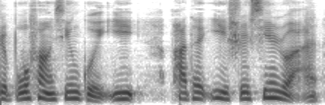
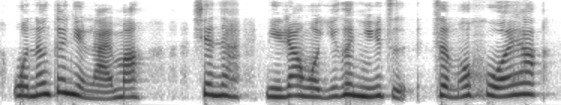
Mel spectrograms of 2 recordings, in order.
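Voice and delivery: put-on higher, whiny girlish voice begging her big brother; tearful young woman pleading; 6 semitones higher, 4 dB louder than usual. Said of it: "柳儿正哭哭啼啼地看着鬼医".

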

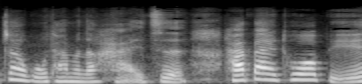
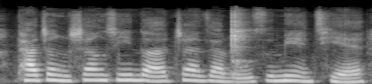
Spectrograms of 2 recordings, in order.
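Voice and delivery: ordinary delivery, nothing marked

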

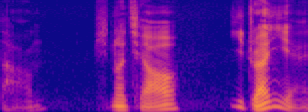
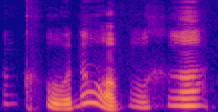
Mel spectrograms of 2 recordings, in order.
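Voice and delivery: put-on much higher, whiny little boy; puppet boy voice; 12 semitones higher than usual. A narrator's reading. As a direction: sulk like a spoiled child refusing medicine. Pinocchio voiced in story.

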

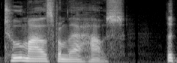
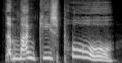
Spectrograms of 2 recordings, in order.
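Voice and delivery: high, slow, urgent naming; insistent; 12 semitones higher, slower than usual. A narrator's reading. Wife tells husband what she wants, insistent. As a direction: stretch it out with eager insistence.

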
